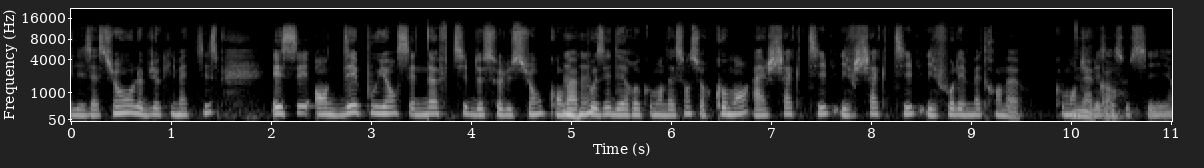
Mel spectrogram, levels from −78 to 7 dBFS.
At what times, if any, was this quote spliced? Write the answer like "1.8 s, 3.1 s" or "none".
7.8 s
